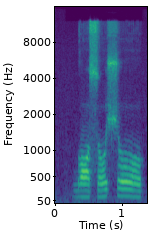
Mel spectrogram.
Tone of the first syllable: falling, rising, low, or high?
low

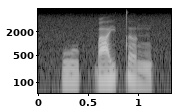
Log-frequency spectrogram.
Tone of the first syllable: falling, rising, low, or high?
low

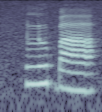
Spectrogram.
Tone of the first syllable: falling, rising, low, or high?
high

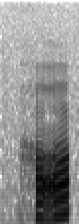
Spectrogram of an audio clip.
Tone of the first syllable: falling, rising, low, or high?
rising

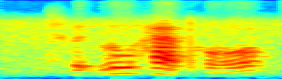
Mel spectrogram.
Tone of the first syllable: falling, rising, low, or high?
low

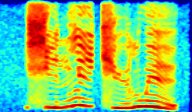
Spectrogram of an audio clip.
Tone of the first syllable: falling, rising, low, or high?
rising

